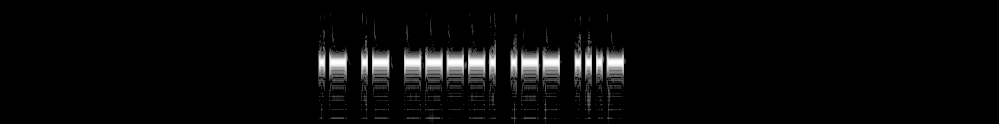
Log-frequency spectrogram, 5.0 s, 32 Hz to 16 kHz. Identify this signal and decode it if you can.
Morse code, heard as a keyed tone, about 46 wpm, 700 Hz. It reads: AA9WV
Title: USA Call Signs - 5 Characters - Repeated 3x - 45wpm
